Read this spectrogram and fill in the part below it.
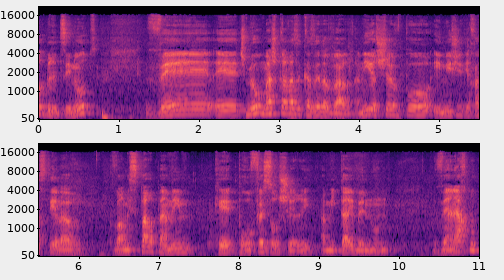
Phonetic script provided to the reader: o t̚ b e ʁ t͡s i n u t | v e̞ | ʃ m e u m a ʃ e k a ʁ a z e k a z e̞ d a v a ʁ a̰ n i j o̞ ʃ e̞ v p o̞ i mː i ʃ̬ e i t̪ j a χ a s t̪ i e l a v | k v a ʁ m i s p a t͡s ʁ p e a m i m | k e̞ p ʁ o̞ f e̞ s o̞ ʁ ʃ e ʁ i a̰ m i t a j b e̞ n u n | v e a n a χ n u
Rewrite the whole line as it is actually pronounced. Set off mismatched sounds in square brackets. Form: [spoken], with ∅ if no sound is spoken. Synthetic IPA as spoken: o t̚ b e ʁ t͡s i n u t | v e̞ | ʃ m e u m a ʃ e k a ʁ a z e k a z e̞ d a v a ʁ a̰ n i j o̞ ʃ e̞ v p o̞ i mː i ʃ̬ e i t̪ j a χ a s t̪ i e l a v | k v a ʁ m i s p a [∅] ʁ p e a m i m | k e̞ p ʁ o̞ f e̞ s o̞ ʁ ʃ e ʁ i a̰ m i t a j b e̞ n u n | v e a n a χ n u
